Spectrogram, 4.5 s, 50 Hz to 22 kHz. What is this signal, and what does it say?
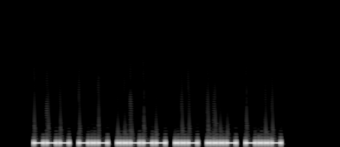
Morse code, heard as a keyed tone, about 28 wpm, 700 Hz. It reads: OK2UVX
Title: DXCC-100 Call Signs - 6 Characters - Repeated 3x - 28wpm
